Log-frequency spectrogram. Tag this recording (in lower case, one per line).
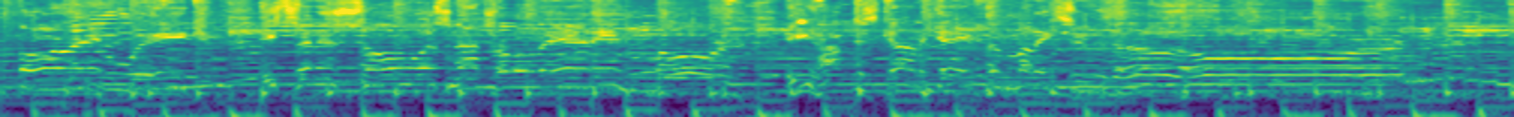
music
